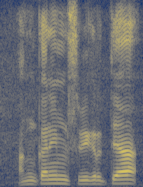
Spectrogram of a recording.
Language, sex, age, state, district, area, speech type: Sanskrit, male, 18-30, Karnataka, Bangalore Rural, urban, spontaneous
